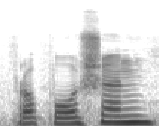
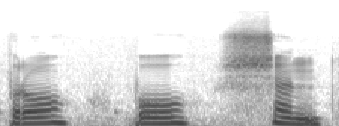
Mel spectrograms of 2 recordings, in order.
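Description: First: Said in the usual way. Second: Drawn out very slowly, syllable by syllable; slow teacher dictation of proportion. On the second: Shown as a demonstration. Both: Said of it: "next है".

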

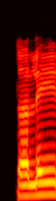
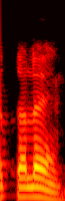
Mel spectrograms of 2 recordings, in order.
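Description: First: ਤਲੇ with a close "-e" ending; wrong vowel shown. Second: ਤਲੈ with an open "-ai" ending; correct vowel shown. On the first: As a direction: end ਤਲੇ on "lay". (ਤਲੇ ਨੂੰ ਲਾਂ ਨਾਲ ਬੋਲੋ) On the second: (ਤਲੈ ਨੂੰ ਦੁਲਾਵਾਂ ਨਾਲ ਬੋਲੋ) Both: Shown as a demonstration. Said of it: "ਤਲੇ ਨਹੀਂ ਪੜ੍ਹ ਦੇਣਾ".

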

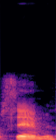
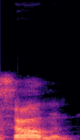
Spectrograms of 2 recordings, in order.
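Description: First: Salmon with a short flat "a", as in Sam; alternative pronunciation. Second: Solomon with a long "ah" first vowel; variant pronunciation. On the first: Preacher offering the congregation another way, alternative pronunciation of Salmon. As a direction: say Salmon like SAM-un, lower and softer. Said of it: "however you want to say it". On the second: Preacher reading the genealogy aloud, first pronunciation of Solomon. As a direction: say Solomon as SAHL-mun. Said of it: "ever decide how to say Solomon". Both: Shown as a demonstration.

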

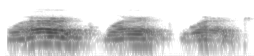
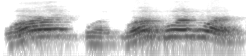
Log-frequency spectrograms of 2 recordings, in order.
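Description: First: Chanted, let Work sink and fade out; fading work chant. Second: Loud, punchy chant of work; chanted, hammer the word Work like a grudging drumbeat; mocking work chant. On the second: Teacher imitating the clock's nagging, loud rhythmic chant. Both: Shown as a demonstration. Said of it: "Hear my tone?".

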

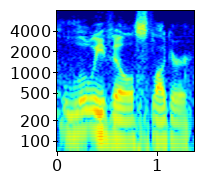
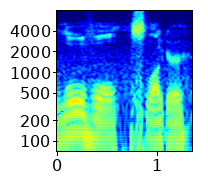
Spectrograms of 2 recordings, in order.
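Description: First: Slow, careful "Louisville" with an ee in the middle. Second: Slow "Louisville" with the middle ee dropped. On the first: Citing [name]'s song, "Louisville" pronounced LOO-ee-vil. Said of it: "she says Louisville Slugger, not Louisville Slugger". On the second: Rejecting the local way, "Louisville" pronounced LUH-vul. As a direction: swallow "Louisville" into two syllables, LUH-vul. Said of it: "not Louisville Slugger". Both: Shown as a demonstration.

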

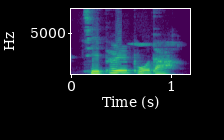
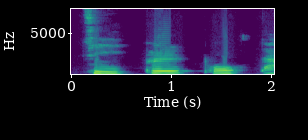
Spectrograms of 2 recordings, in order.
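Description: First: Said in the usual way. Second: 집을 보다 in four separate syllables. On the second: Shown as a demonstration. Slow syllable-by-syllable model. (đọc 집을 보다 chậm từng âm tiết)

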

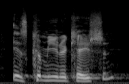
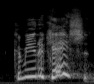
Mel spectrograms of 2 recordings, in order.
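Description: First: Said in the usual way. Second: "Communication" said higher and louder as a punchline; emphatic answer. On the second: Acted. Pastor answering his own question to the congregation, "Communication" ringing out.

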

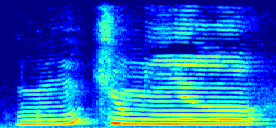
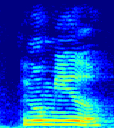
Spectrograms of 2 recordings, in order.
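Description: First: Very slow, stretched mucho miedo; drawn out fear. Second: Said in the usual way. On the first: Pretend. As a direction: drag it out like a scared kid. (miedo exagerado y muy lento)

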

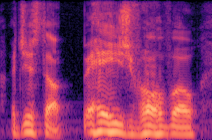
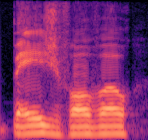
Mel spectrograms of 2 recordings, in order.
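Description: First: Laughing. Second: Said in the usual way. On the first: Real, not acted. Mocking the dull family car.

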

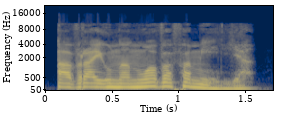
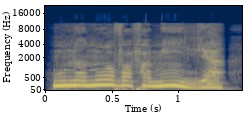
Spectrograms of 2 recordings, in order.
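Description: First: Said in the usual way. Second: Higher, louder, lingering dreamy echo. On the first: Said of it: "ripeté Bianca". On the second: Acted. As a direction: savour "nuova" as if dreaming. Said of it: "con voce sognante".

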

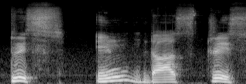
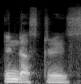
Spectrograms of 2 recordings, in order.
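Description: First: industries drawn out very slowly; slowly enunciated industries; slow demo. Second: Said in the usual way. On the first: Shown as a demonstration. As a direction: stretch industries syllable by syllable. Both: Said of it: "এভাবে ভেঙে ভেঙে উচ্চারণ করবেন".

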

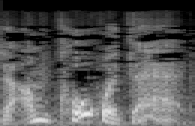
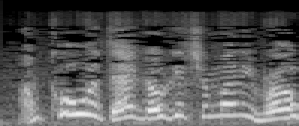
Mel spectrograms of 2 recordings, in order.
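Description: First: Said in the usual way. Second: Much higher, lightly louder cheery tone; mock sing-song. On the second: Telling gamblers to go get their money, high mock cheer. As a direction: toss it off high and breezy. Repeats line in a new voice.

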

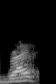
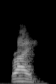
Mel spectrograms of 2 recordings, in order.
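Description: First: "right" with a B-like onset, "brait"; wrong "right". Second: "right" starting cleanly on R; correct "right". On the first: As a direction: put a lip sound before "right". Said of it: "No, bukan right". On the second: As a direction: drop the W entirely in "right". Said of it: "W-nya hilangkan sekalian". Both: Shown as a demonstration.

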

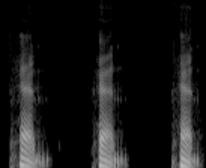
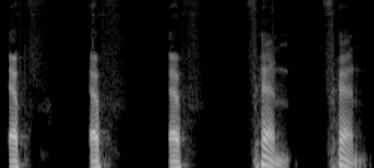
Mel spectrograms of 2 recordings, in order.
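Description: First: ফ্যান with both lips, a strong puff like p. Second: ফ্যান with upper teeth on lip, air let out gently; soft f. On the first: Teacher showing the strong-air ফ্যান to learners. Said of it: "strong একটা wind বের হয়". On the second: Teacher showing the soft-air ফ্যান to learners. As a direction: breathe the f in ফ্যান out softly. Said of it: "বাতাসটা আস্তে বের হয়". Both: Shown as a demonstration.

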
